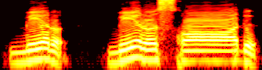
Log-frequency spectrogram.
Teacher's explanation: after the ra sakin, the next letter is a sad. This is isti'la letter. We read this ra in heavy sound now. Mir sad, and sad we long also due to alif madda, and on the dal we make qalqala.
